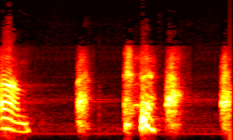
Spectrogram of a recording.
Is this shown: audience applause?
no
